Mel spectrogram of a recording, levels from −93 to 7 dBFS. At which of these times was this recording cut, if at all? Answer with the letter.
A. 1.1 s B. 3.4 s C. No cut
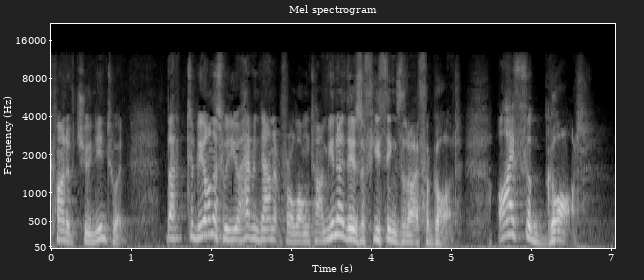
C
